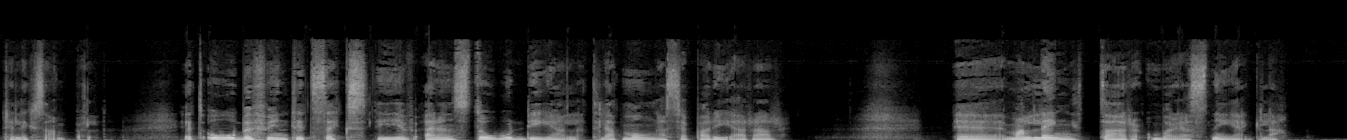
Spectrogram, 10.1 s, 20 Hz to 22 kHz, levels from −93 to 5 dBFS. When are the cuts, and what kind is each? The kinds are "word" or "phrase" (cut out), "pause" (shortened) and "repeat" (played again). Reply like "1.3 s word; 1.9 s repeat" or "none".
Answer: none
